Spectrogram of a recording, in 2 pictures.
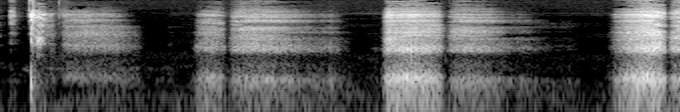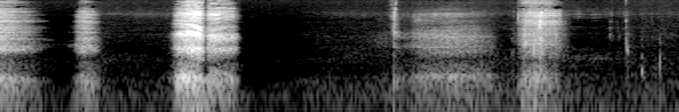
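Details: Stifled sneezing: a run of muffled, pinched sneezes held back by holding the nose closed, with gasping breaths in between.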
